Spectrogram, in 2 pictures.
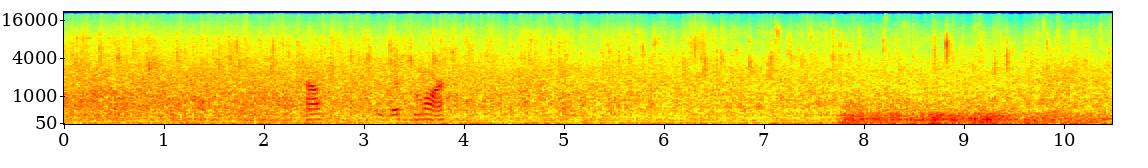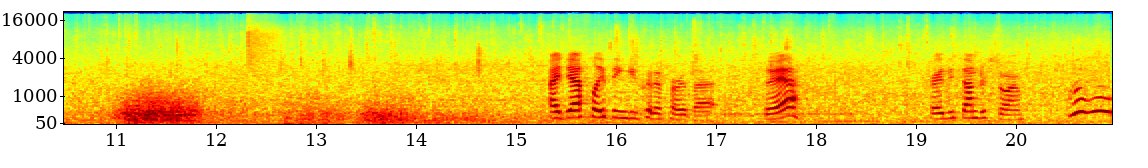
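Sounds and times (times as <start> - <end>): heavy rain pouring: 0.0 - 20.9
thunder rumbling: 7.8 - 20.5.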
